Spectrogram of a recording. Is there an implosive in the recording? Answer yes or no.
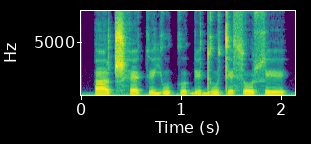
yes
